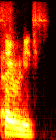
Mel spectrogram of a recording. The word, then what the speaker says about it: Tyrese: You just put a little accent on the E. Yeah. It's Tyrese.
